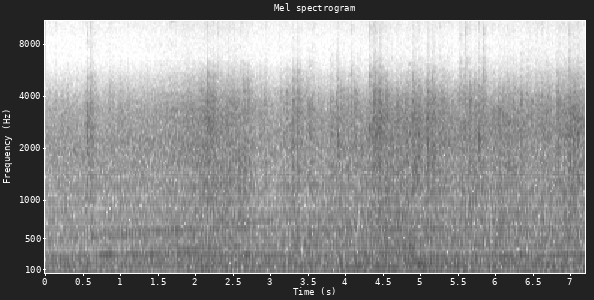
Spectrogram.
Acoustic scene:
bus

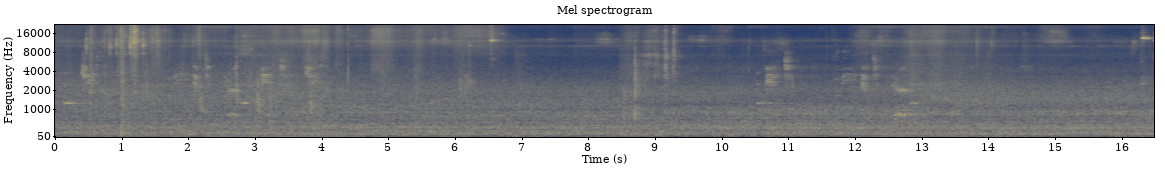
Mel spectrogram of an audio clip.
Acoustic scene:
elevator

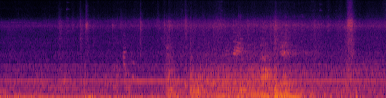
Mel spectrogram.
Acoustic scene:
subway train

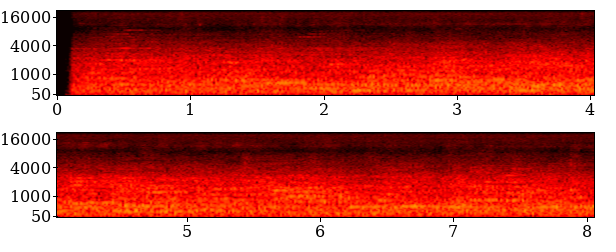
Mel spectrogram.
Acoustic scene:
crowded indoor space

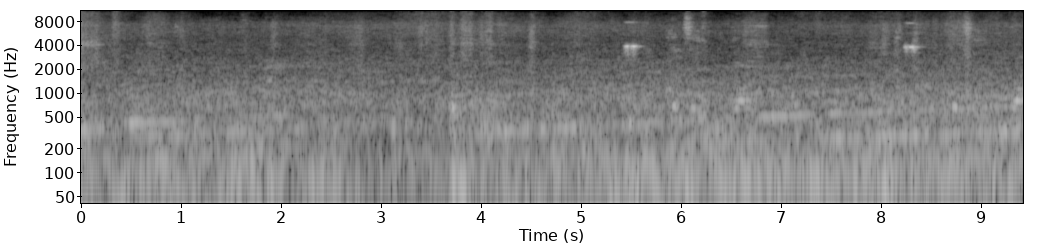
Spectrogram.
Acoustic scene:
bus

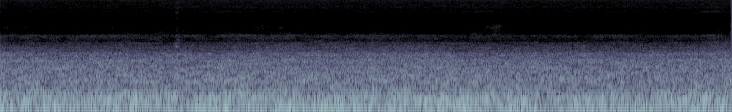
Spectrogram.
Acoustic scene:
car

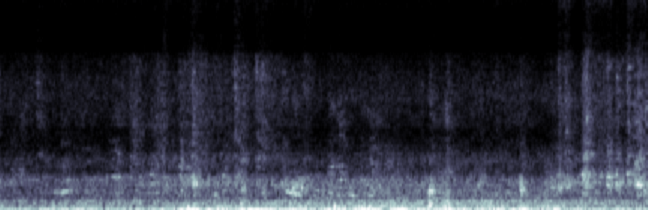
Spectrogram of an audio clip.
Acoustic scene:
residential area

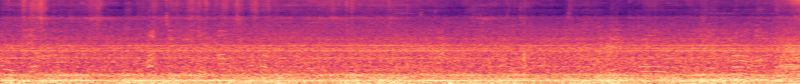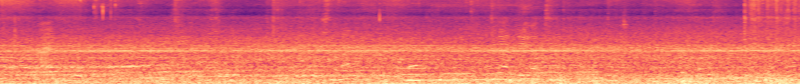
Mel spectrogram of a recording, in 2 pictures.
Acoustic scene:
subway train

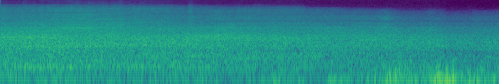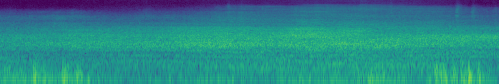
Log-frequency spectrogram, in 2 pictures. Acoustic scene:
street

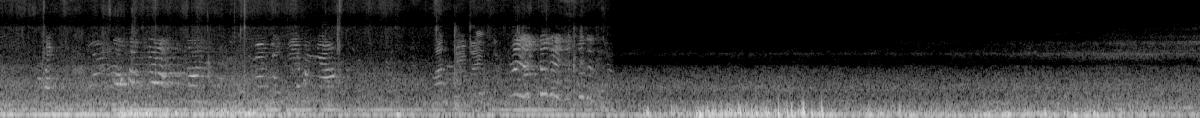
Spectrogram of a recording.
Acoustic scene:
residential area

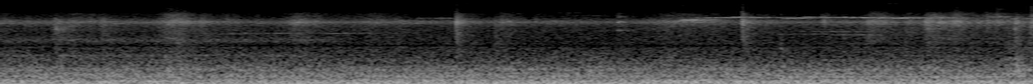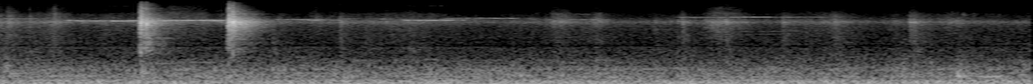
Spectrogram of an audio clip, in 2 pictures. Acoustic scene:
subway train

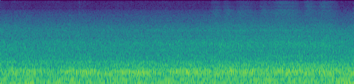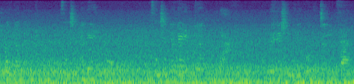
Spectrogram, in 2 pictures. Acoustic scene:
subway train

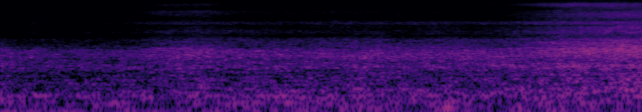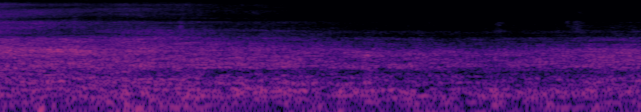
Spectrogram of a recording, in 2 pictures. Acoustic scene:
street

